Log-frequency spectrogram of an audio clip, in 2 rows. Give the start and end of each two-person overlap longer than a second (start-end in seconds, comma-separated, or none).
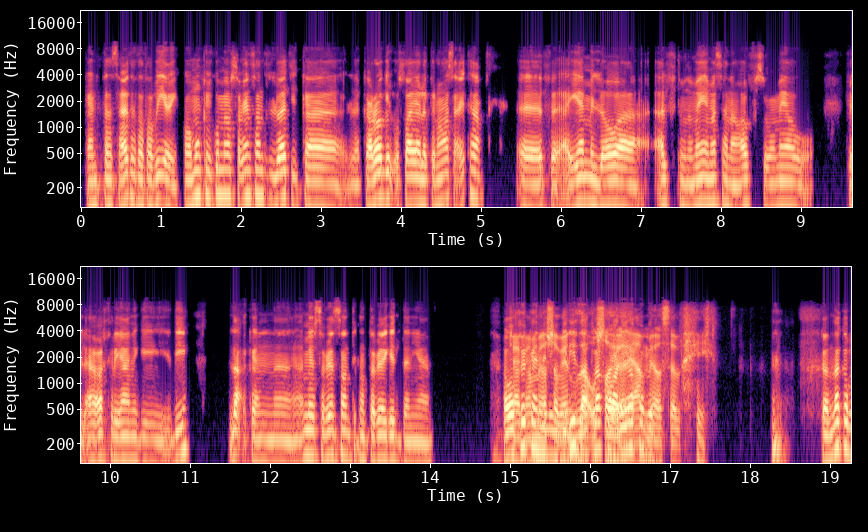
15.0-16.7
